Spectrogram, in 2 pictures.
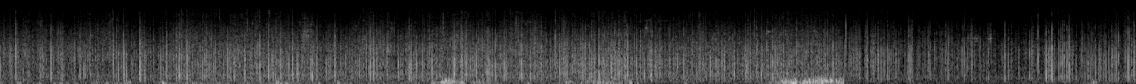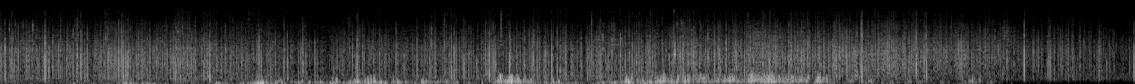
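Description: Heavy rain falling on a muddy pond and its earth bank, a steady hiss, with a few dull low thumps now and then.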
